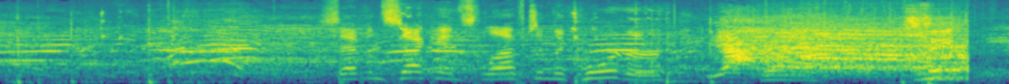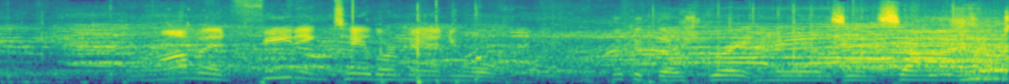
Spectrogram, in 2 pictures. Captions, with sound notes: Seven seconds left in the quarter. (crowd cheering) Muhammad feeding Taylor Manuel. Look at those great hands inside.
